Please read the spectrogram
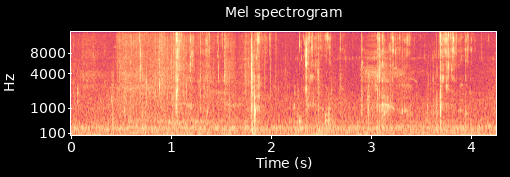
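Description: Faint close-up eating sounds: soft chewing of a cream-filled egg-and-cheese sandwich, with a few small mouth clicks.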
